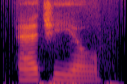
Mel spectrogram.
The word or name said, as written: agio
